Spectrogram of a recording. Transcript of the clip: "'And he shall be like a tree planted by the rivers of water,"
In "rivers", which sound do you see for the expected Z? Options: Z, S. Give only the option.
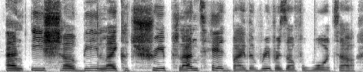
Z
